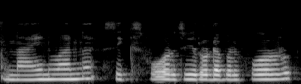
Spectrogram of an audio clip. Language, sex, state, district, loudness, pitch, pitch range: Kannada, female, Karnataka, Bidar, -16 LUFS, 230 Hz, 225-240 Hz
